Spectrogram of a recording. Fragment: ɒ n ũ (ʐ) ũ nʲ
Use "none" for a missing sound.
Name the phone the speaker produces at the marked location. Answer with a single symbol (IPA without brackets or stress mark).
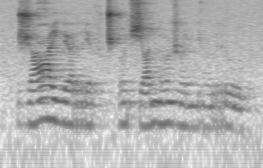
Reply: ʐ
